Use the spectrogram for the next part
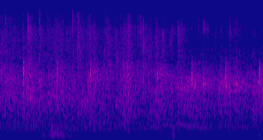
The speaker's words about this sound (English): Come on, clap your hands all over this building one more time.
